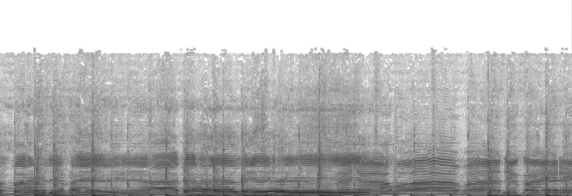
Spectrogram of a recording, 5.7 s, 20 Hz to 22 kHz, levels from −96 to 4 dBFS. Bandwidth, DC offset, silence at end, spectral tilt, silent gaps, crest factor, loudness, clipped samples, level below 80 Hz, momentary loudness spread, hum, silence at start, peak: 17 kHz; under 0.1%; 0 s; -4.5 dB/octave; none; 14 dB; -21 LUFS; under 0.1%; -44 dBFS; 6 LU; none; 0 s; -6 dBFS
